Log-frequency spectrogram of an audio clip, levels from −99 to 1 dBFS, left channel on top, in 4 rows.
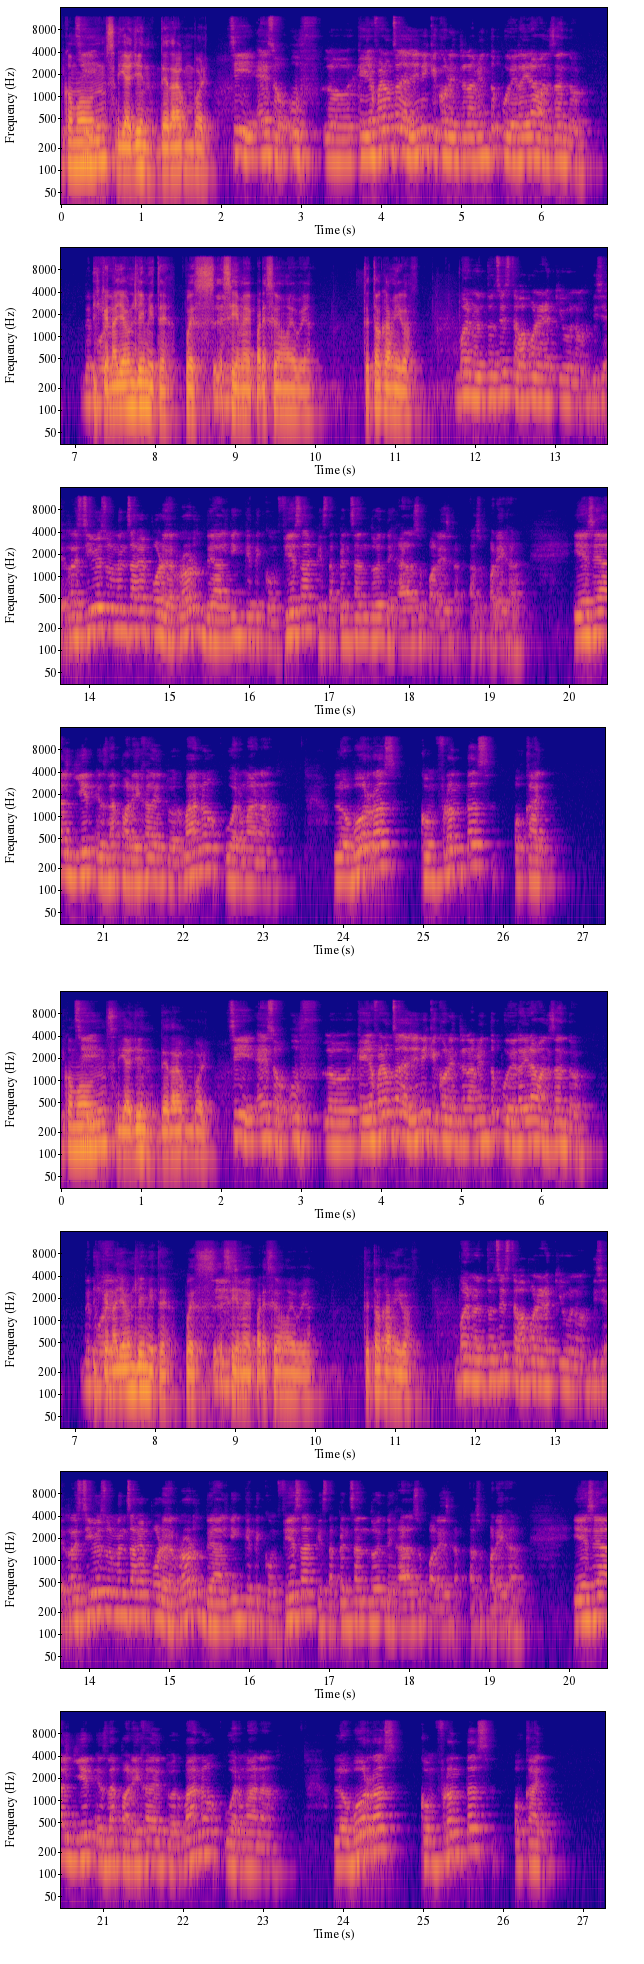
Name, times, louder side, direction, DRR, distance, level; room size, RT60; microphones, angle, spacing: voice 1, 0.0-1.8 7.2-10.0 10.6-11.2, left 2 dB, 70° left, 0.8 m, -28 dB
voice 2, 2.1-6.5 7.1-7.6 8.7-9.2 11.7-19.4 19.7-23.2 23.9-24.6 25.0-25.8 26.1-26.5, left 1 dB, 30° right, 5.4 m, -35 dB
10.5 x 5.4 x 7.4 m
head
